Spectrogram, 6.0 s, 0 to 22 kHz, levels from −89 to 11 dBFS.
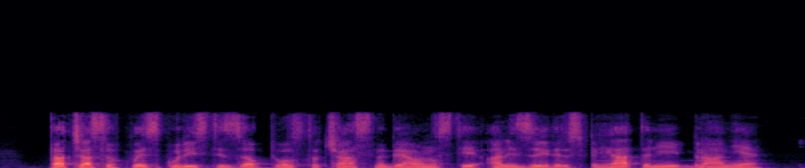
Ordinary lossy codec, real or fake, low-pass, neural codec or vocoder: AAC, 32 kbps; fake; 7.2 kHz; codec, 24 kHz, 0.9 kbps, WavTokenizer, medium music audio release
